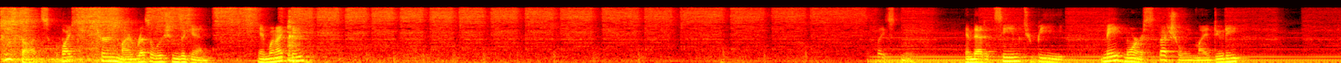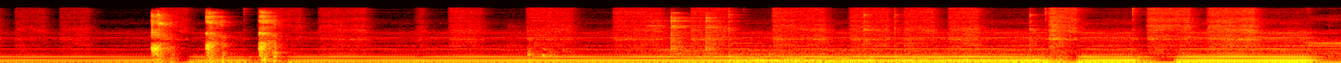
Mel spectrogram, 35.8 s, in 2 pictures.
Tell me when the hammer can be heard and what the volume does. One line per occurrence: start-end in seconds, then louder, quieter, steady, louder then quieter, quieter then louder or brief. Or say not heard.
26.5-32.2 steady.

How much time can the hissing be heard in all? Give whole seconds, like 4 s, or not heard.
36 s.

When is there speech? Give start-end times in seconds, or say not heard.
0.0-4.2, 11.7-16.6.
